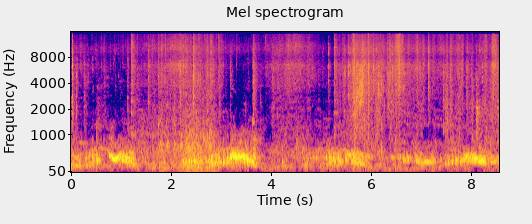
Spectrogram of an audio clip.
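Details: Pigeons feeding in competition utter deep, bubbling coos in rhythmic bouts roughly every two seconds, with light clicks and rustles between them.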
